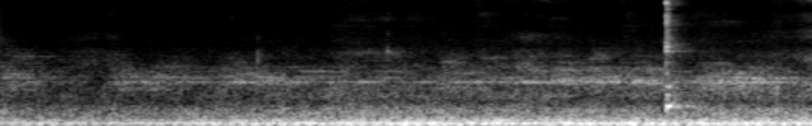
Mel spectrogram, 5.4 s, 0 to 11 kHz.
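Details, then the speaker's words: Bench test of a 2001 Chevy Silverado 2500HD 6.0 TCCM (code C0308 motor A/B circuit low), probing pin A with ignition on: one crisp click, then a faint second click as the relay engages and releases normally, after which the pin drops to 5-volt reference. "turned off went to five volt reference so right now they're both at five volt reference"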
